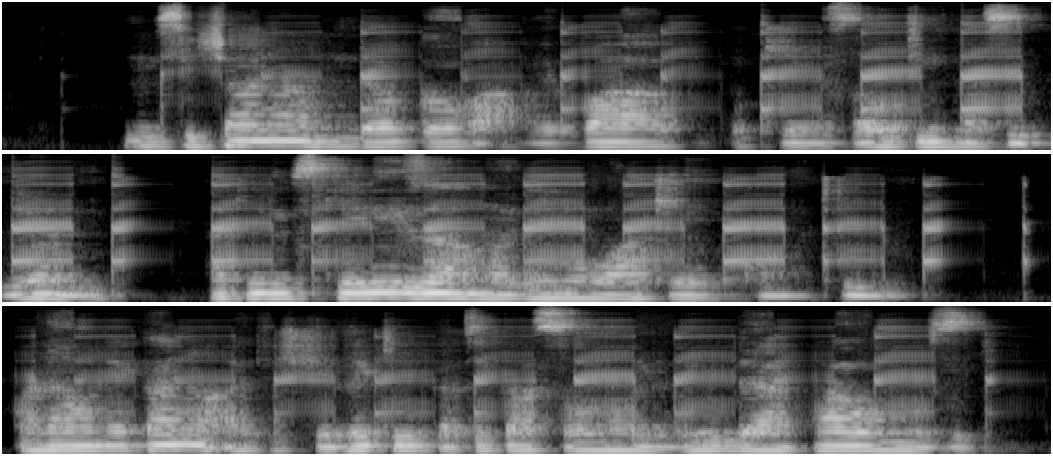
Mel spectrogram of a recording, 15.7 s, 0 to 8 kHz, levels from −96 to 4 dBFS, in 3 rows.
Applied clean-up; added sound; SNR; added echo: neural mask model DeepFilterNet 3.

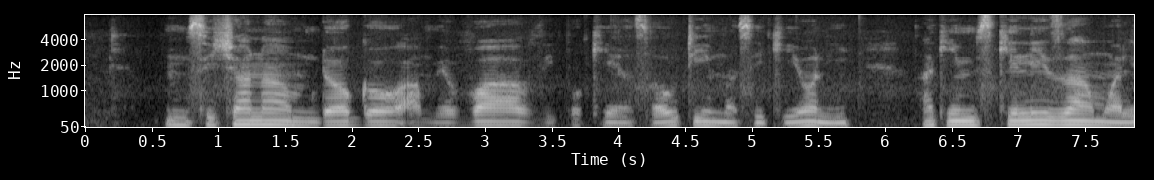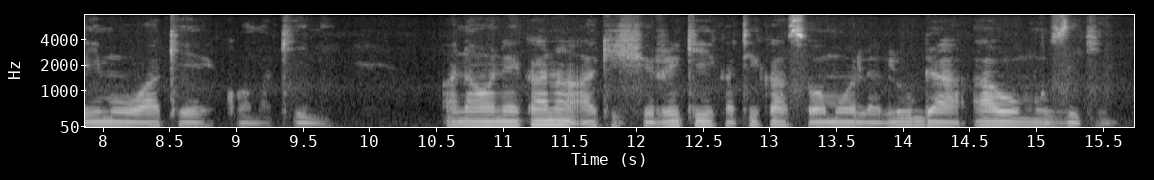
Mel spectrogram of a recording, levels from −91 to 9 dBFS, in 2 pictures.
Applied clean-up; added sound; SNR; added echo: none; none; none; none.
